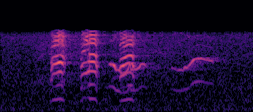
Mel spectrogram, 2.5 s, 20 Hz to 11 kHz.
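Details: At a Sydney nest at dawn on 13 October 2024, a white-bellied sea eagle gives three clipped, nasal honks. A soft whistled note that rises and then falls follows them.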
